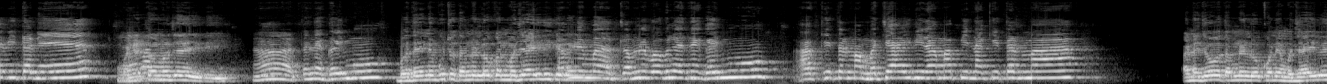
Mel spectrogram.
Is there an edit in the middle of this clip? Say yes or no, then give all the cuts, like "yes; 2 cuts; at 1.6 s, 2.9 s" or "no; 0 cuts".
no; 0 cuts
